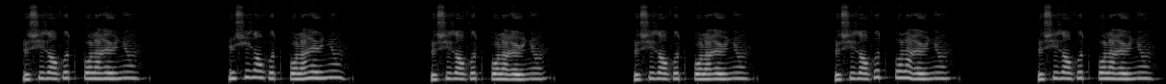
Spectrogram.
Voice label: variation pitch, 6 random variants of French phase "je suis en route pour la réunion" (I'm on my way to the meeting); CLEESE; variations around an original speech recording.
